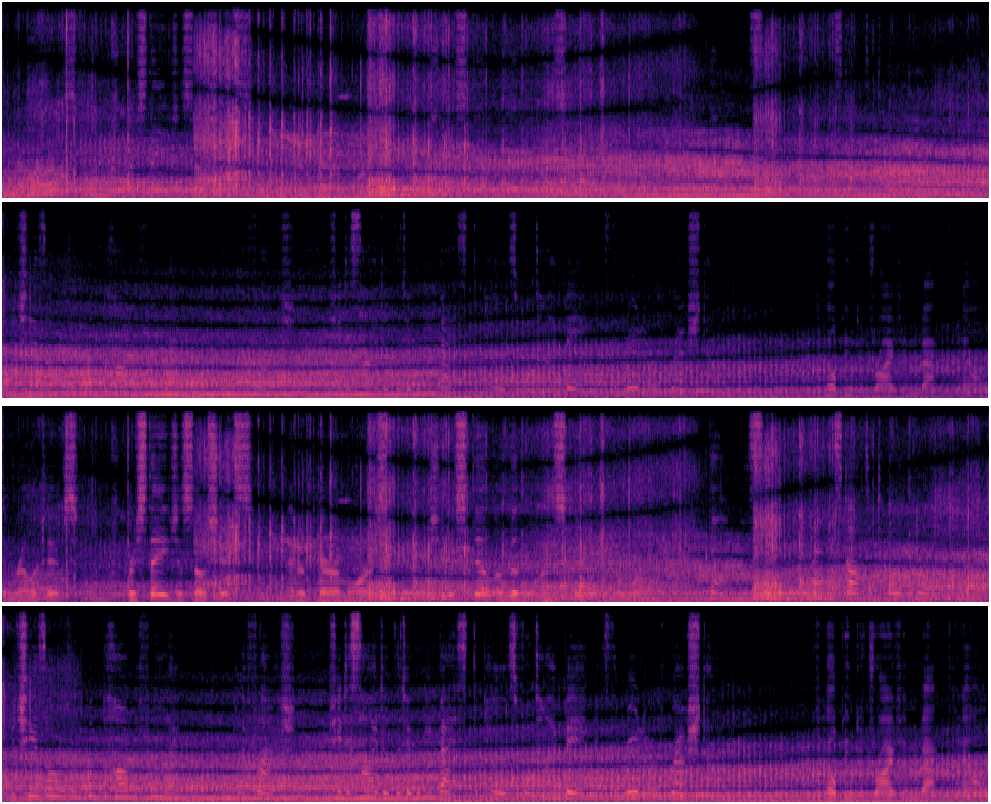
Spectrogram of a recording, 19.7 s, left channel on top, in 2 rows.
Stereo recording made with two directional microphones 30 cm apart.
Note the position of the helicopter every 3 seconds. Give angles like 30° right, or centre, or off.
60° left, 50° left, 40° left, 10° left, 20° right, 50° right, 60° right.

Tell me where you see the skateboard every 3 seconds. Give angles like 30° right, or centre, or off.
40° left, centre, 50° right, 60° right, off, off, off.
